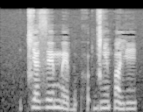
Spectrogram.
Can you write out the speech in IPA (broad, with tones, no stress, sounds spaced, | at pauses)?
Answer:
t͡ɕ ɛ˦ z e˦ m e˨ b ʊ˦ ʔ h ʊ˦ ʔ d͡ʑ ĩ˦˨ p ã˦˨ j i˦˨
